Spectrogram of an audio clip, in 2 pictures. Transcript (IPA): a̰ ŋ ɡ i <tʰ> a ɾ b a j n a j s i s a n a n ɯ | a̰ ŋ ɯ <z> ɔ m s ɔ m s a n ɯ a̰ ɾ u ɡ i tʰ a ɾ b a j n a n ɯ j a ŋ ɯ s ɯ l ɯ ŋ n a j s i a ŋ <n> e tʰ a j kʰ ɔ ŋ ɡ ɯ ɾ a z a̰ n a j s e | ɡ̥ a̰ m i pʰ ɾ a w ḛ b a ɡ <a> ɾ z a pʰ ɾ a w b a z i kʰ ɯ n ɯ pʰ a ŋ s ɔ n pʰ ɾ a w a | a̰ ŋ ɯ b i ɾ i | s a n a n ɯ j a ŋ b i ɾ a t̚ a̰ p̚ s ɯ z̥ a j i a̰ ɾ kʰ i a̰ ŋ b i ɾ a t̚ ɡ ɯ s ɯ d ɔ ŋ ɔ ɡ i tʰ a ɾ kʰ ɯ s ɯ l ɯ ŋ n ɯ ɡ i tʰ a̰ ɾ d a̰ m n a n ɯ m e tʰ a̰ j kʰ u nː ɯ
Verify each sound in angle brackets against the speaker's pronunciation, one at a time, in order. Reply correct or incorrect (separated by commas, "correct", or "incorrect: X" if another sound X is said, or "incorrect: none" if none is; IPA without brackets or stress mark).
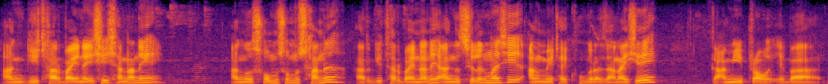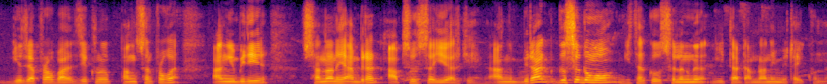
correct, incorrect: s, incorrect: m, incorrect: i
